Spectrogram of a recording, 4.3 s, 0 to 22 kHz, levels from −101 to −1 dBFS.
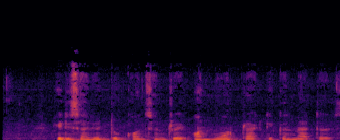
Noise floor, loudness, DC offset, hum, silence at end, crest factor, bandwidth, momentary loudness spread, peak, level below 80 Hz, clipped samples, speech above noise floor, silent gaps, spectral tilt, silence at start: -69 dBFS; -46 LUFS; under 0.1%; none; 0 s; 20 dB; 12 kHz; 8 LU; -28 dBFS; -80 dBFS; under 0.1%; 23 dB; none; -5 dB/octave; 0.05 s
